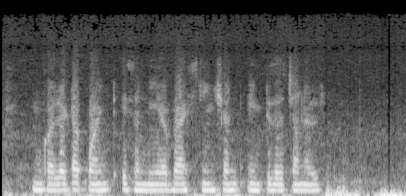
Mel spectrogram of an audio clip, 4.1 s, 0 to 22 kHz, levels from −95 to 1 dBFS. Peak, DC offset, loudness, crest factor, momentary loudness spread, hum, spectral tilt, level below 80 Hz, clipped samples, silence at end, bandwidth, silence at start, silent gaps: 0 dBFS; under 0.1%; -11 LUFS; 8 dB; 9 LU; none; -9 dB/octave; -20 dBFS; under 0.1%; 0 s; 6.6 kHz; 0.05 s; none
